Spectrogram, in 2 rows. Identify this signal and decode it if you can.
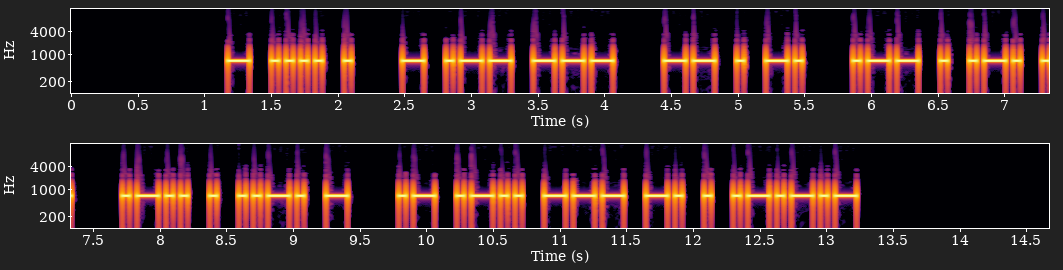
Morse code, heard as a keyed tone, about 22 wpm, 700 Hz. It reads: THE TWO MEN WERE LEFT ALONE.
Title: Sentences from Top 1000 Words 22wpm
